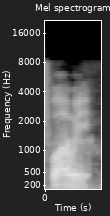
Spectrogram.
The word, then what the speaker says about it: Huawei: that um the second is apple that is huawei which is a chinese mobile company wow um are you sure you're pronouncing it right is it far away or is it it is huawei dammit i can never pronounce it i'm chinese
